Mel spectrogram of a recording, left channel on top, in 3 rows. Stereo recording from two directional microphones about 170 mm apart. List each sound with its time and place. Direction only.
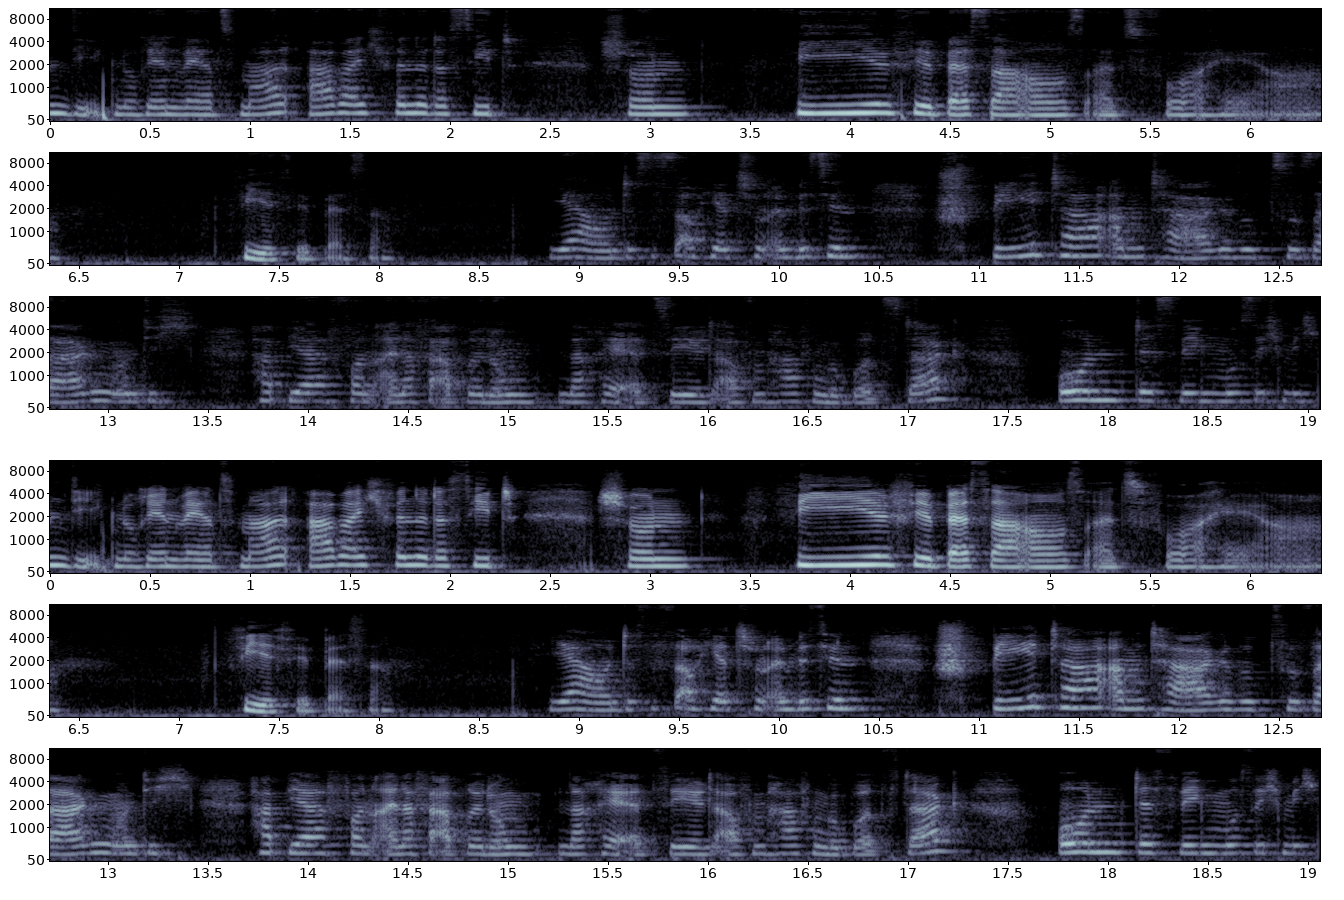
0.0 s a woman's voice: centre (ahead or behind)
7.2 s speech: 20° left (ahead or behind)
7.7 s a woman's voice: centre (ahead or behind)
8.9 s a woman's voice: 10° right (ahead or behind)
9.2 s a woman's voice: 5° left (ahead or behind)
